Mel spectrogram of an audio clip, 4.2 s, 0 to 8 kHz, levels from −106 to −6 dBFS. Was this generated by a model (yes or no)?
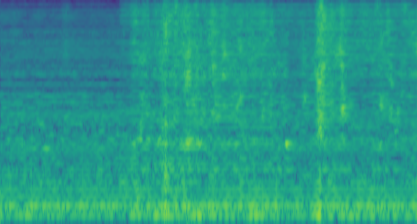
yes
